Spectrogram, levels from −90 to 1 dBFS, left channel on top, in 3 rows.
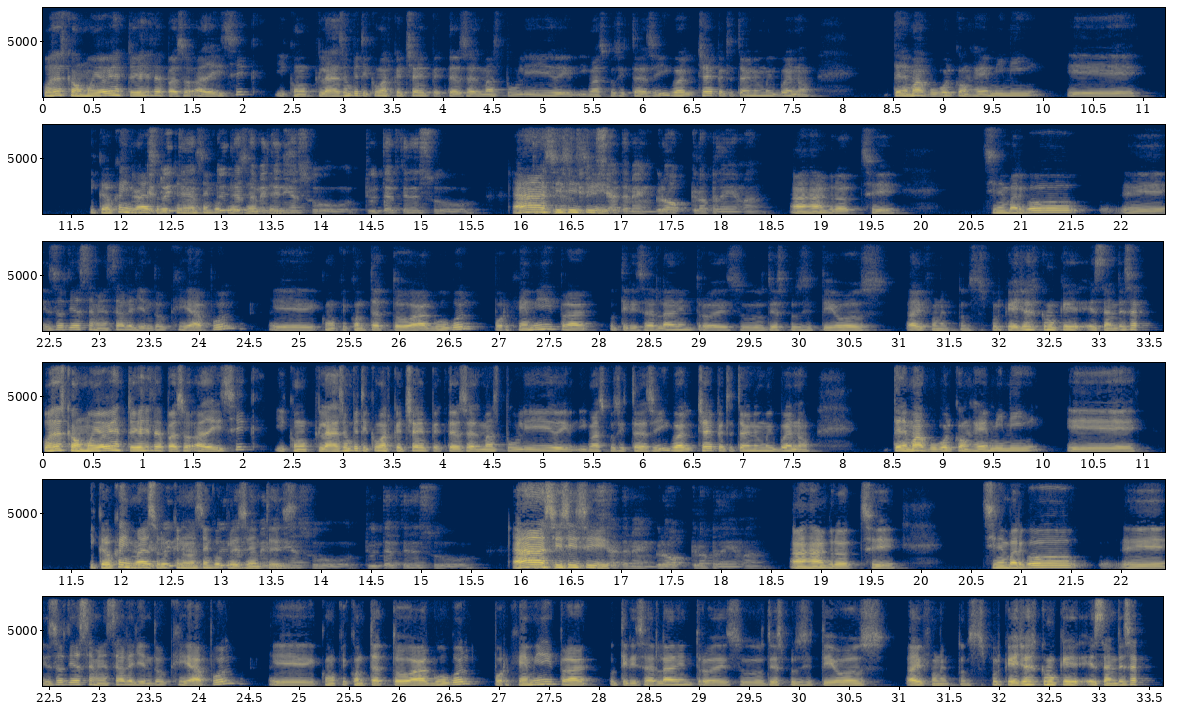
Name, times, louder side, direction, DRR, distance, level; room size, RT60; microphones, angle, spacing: voice 1, 0.0-2.1 2.3-7.7 8.5-10.0 10.2-10.9 11.7-13.6 15.9-16.9 18.7-19.7 20.6-24.4 24.7-33.4, right 4 dB, 80° right, 0.8 m, -22 dB
voice 2, 12.1-15.5 16.1-18.4, left 1 dB, 25° left, 3.1 m, -34 dB
12.5 x 11.0 x 3.6 m
head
